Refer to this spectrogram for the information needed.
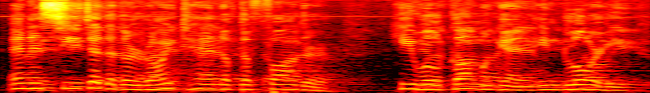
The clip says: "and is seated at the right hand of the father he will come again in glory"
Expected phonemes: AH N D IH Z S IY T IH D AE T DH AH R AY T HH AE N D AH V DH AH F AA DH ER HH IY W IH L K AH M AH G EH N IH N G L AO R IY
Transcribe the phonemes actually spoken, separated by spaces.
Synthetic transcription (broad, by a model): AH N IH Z S IY T IH D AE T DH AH R AY T HH AE N D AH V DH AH F AA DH ER HH IY W IH L K AH M AH G EH N IH N G L AO R IY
